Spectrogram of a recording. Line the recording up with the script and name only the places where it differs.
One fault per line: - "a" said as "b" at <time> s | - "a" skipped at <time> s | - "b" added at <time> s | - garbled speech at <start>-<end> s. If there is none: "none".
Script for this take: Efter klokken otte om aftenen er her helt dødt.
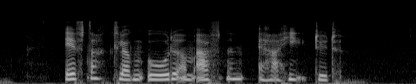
none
